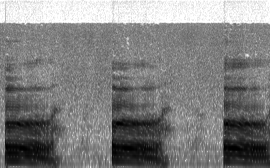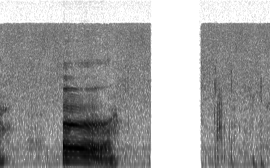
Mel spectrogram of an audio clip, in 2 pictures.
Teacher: Lengthening the sound, giving it 2 matras.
